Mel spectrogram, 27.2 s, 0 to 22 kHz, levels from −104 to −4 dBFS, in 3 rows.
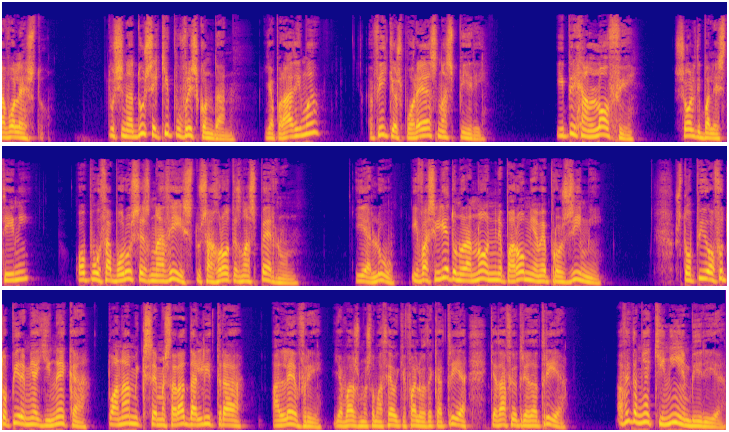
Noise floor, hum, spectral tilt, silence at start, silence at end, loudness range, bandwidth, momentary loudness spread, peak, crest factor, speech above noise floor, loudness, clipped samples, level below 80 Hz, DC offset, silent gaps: -89 dBFS; none; -5 dB/octave; 0 s; 0 s; 3 LU; 15 kHz; 10 LU; -2 dBFS; 14 dB; 74 dB; -16 LUFS; under 0.1%; -52 dBFS; under 0.1%; none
